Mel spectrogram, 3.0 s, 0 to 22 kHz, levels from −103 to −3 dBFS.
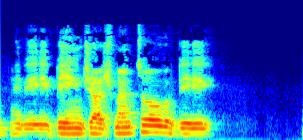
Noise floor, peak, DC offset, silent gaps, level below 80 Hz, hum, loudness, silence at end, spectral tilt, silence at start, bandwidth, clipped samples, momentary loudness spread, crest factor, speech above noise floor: -78 dBFS; -10 dBFS; under 0.1%; none; -66 dBFS; none; -23 LUFS; 0.9 s; -6.5 dB/octave; 0 s; 11.5 kHz; under 0.1%; 7 LU; 14 dB; 56 dB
